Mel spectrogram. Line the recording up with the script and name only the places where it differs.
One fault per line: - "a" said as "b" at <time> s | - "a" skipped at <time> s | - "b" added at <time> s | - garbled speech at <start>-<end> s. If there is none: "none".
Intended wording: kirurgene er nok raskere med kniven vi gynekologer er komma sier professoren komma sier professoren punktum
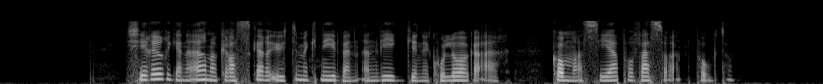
- "ute" added at 2.8 s
- "enn" added at 3.7 s
- "komma sier professoren" skipped at 6.9 s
